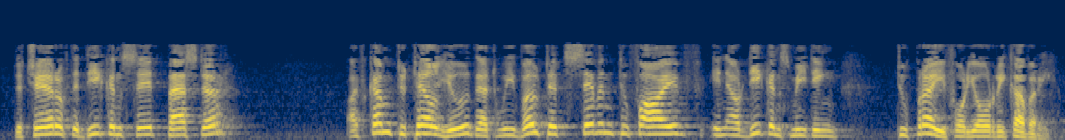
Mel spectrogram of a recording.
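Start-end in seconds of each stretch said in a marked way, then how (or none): 1.6-10.4 sternly delivered, severe tone. Telling a joke, the deacon chair addresses the sick pastor: mock-stern voice. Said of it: "with a stern voice".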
